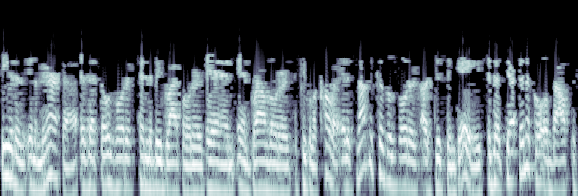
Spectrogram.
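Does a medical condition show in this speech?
No.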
